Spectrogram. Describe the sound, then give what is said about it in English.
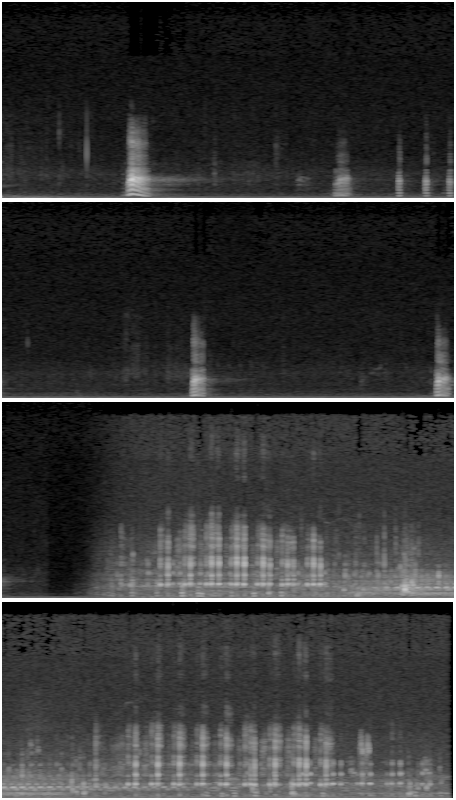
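Female Barrow's goldeneye ducks give low, throaty cook calls, faint and quiet: a few spaced single calls first, then a busier stretch of rapid, repeated notes. “the duck, the barrow's golden eye. Females traveling to and from the nest also often give a low, throaty cook, cook, cook, cook, cook sound.”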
